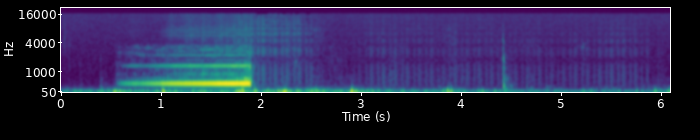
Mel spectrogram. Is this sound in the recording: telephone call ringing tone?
yes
